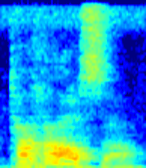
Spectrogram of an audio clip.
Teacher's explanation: it has a voiced uvular fricative in it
